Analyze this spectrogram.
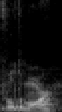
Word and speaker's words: Voldemort: in the first place like I know Voldemort had it's supposed to be filled amor I'm not I'm not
